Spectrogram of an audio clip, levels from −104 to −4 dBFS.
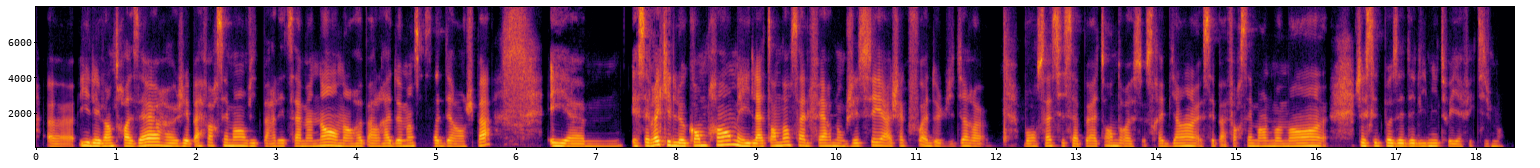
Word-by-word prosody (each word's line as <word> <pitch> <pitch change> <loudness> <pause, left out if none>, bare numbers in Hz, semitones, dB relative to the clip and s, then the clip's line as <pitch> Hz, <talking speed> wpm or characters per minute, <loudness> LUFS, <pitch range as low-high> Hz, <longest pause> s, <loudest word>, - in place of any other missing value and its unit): heu, 75 0 -4
il 180 -2 +3
est 165 - +7
23:00 160 0 +1
heures, 195 0 +5
heu, 160 -1 0
j'ai 155 0 +1
pas 155 - -2
forcément 175 -1 +1
envie 160 -1 -2
de 160 - -21
parler 155 0 -5
de - - -13
ça 160 0 -2
maintenant. 170 +4 +3
On - - -2
en 150 -1 -1
reparlera 155 0 -3
demain 160 +1 -1
si 160 - 0
ça 160 - -4
te - - -7
dérange 145 -3 -5
pas», - - +3 0.7
et 170 -2 +4
hem, 145 0 -5
et 170 - 0
c'est 180 +3 +5
vrai 215 +5 +8
qu'il 210 -4 +4
le 170 -1 +6
comprend 195 +6 +4
mais 210 -8 +4
il 165 -1 +3
a 155 - +4
tendance 200 +6 0
à 185 - +2
le - - -4
faire, 170 0 -1
donc 160 -2 -4
j'essaie 165 +4 -2
à 175 - -1
chaque 170 0 -7
fois - - -3
de 165 - -5
lui 155 -1 -12
dire, 170 0 -3
heu: 150 -1 -4 0.5
«Bon, 155 0 -5
ça, 170 +4 0
si 170 0 -3
ça 155 -2 -1
peut 155 +1 -7
attendre, 155 +1 -3
heu, - - -7
ce - - -8
serait 155 - -5
bien, 165 +2 -1
heu, - - -10
c'est 155 - 0
pas - - -6
forcément 160 -2 -3
le 155 - -5
moment, 160 +2 +1
heu». - - -8 0.4
J'essaie 170 -1 +4
de 165 - -6
poser 160 -1 +2
des 160 +1 0
limites, 160 +2 -3
oui, 150 0 -4
effectivement. 145 +1 -12
160 Hz, 235 wpm, -23 LUFS, 155-170 Hz, 0.7 s, vrai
